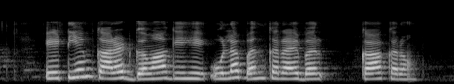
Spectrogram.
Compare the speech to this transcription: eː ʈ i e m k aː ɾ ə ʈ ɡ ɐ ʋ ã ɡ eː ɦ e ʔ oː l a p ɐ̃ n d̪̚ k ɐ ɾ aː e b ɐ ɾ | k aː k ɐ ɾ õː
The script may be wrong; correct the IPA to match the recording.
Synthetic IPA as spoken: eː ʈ i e m k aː ɾ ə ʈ ɡ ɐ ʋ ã ɡ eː ɦ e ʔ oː l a b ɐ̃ n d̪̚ k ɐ ɾ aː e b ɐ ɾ | k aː k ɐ ɾ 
